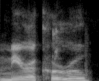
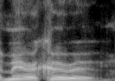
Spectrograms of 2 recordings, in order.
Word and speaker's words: Mirakuru: do you pronounce that the mirakuru yeah miracle the mirakuru that's right it means miracle yeah it's just like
